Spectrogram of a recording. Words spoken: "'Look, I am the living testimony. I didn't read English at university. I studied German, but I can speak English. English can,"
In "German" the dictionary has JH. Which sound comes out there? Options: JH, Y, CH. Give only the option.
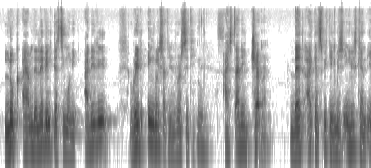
CH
